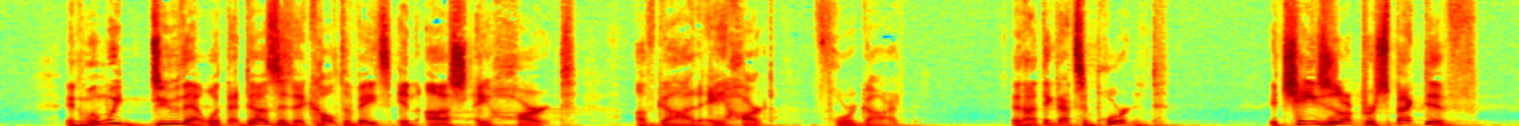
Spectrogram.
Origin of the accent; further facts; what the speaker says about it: New York City, New York, United States; You know, I grew up in New York, and I remember coming into our apartment when I was like 3 or 4 years old, and it was ransacked.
